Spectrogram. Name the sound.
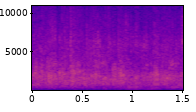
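audience applause welcoming speaker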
